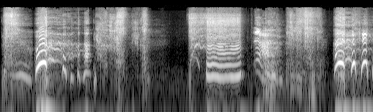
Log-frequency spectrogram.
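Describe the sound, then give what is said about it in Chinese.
A voice imitates a crying high-school exam-taker phoning a radio listener hotline: wavering, high-pitched wails and gasps broken by a long drawn-out cry and noisy, snuffling bursts of nose-blowing, loud and without words. “哎，我说你那电话都让你擤鼻涕擤埋汰了吧？”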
